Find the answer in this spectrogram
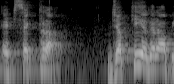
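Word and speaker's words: et cetera: इसका सही प्रोनाउंसिएशन है एटसेट्रा। एटसेट्रा का मतलब होता है एंड मोर। ये लैटिन शब्द का बना हुआ है एटसेट्रा। Eight means and, सेट्रा means more. तो आगे से इसका सही उच्चारण करें, ये एटसेट्रा नहीं है, ये एटसेट्रा है।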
